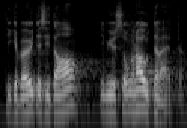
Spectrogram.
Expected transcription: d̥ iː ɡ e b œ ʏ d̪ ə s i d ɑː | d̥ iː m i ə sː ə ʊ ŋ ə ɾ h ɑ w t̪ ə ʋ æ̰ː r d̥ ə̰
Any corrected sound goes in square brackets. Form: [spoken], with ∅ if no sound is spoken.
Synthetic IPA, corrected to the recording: d̥ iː ɡ e b œ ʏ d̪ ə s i d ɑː | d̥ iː m [y] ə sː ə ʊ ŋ ə ɾ h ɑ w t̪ ə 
